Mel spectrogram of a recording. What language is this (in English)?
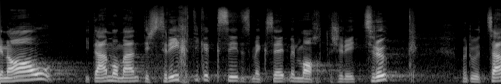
Swiss German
